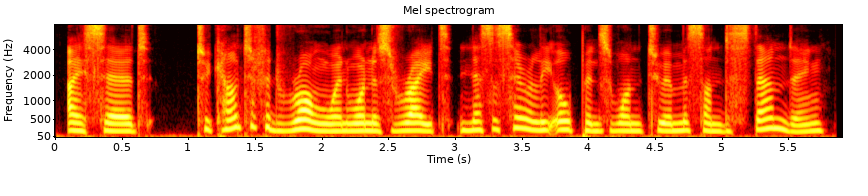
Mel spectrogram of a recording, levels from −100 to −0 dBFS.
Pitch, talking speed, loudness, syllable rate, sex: 205 Hz, 150 wpm, -18 LUFS, 5.3 syllables/s, female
